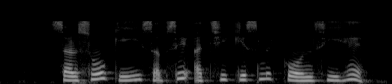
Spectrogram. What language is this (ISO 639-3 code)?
hin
